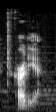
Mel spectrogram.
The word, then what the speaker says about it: tachycardia: Tachycardia.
